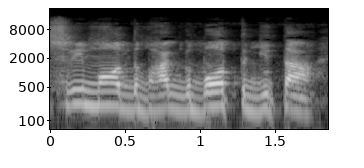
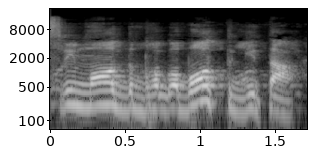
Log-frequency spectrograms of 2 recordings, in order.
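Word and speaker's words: শ্রীমদ্ভগবদ্গীতা: বলে শ্রীমদ ভাগবত গীতা, কেউ বলে শ্রীমদ ভগবত গীতা, কিন্তু না, শ্রীমদ ভগবত গীতা।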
